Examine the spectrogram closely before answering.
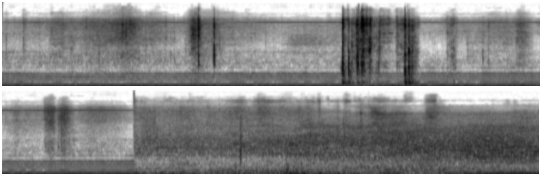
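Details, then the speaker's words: Cheap Chinese diesel heater in a Peugeot Boxer van, first start: steady low hum then a sudden rough rushing roar that keeps building from the exhaust, smoke blowing out the side and back underneath; owner suspects he overfuelled it. "That's the exhaust. Luckily, kicking out the smoke out the side and then blowing it straight back underneath. I guess that's because I overfueled it."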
